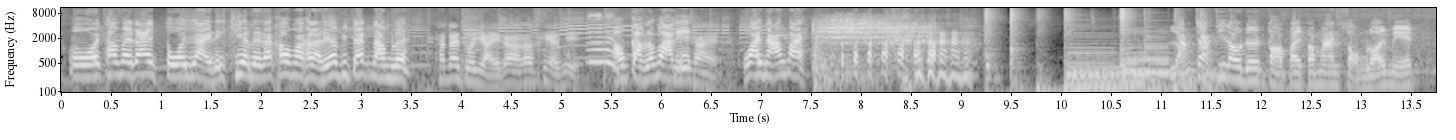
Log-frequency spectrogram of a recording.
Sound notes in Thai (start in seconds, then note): 7.7 เสียงหัวเราะ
